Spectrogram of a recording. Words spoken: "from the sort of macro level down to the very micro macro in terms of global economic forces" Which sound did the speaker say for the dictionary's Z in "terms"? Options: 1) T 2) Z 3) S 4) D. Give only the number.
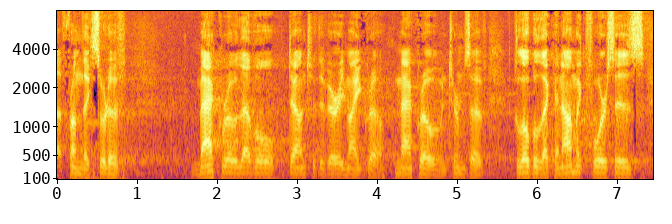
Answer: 2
